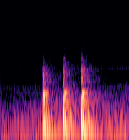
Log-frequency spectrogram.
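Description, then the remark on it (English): Three firm, evenly spaced knocks on the wooden door of Mr. Isaac Harris's office, made after a brief hesitation, with a faint hum underneath and no voices. “Bill walks down there, hesitates, and then knocks.”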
